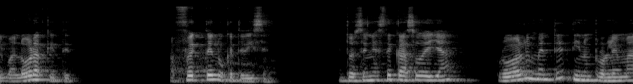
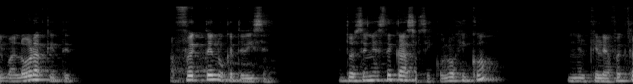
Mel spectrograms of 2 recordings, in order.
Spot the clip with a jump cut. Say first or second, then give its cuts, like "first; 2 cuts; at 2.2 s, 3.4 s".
second; 1 cut; at 4.2 s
